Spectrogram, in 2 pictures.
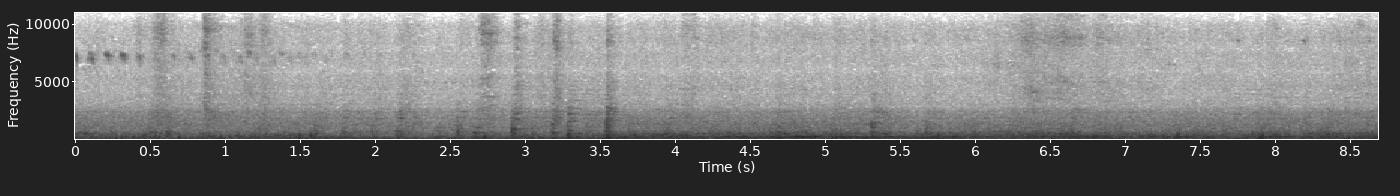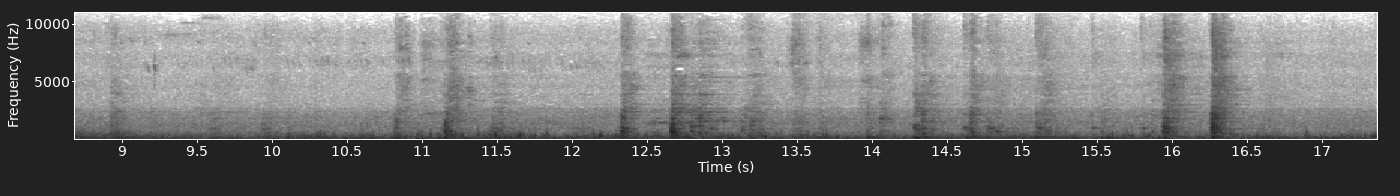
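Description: Indian Railways express train running along the track, heard aboard: a steady low rumble with sharp clacks of the wheels over rail joints, which come thicker and louder in the second half.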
